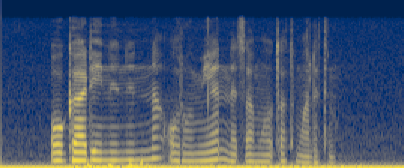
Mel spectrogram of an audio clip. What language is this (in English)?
Amharic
